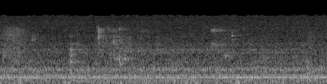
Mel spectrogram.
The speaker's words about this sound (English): you want me to pour your milk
